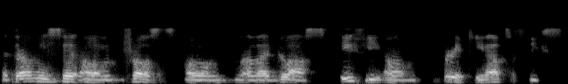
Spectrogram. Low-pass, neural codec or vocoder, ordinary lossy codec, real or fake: 5.4 kHz; codec, 16 kHz, 1 kbps, FreqCodec, smaller model; none; fake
